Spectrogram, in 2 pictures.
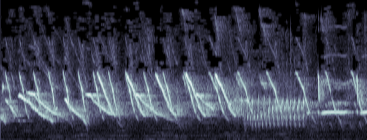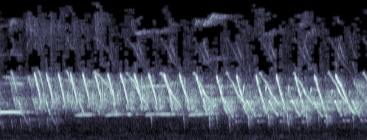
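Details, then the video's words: Group of domestic canaries in full song, used to stimulate singing: bright, rapid chattering trills stack densely, with one brief sustained whistled note midway. "BADERNA DE CANÁRIOS DO REINO - TOP PARA ESTIMULAR O CANTO!!!"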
